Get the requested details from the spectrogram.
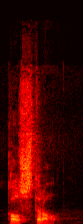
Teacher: the unstressed vowels were reduced to the point of disappearing, and the unstressed syllables were shortened. The word has 4 syllables, colesterol, but we really only hear 2, colesterol. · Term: vowel reduction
